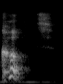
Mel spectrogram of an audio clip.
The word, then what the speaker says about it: cooked: Okay, cái từ này mình sẽ đọc là cooked. Âm ed mình sẽ đọc là âm chữ t con ạ.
